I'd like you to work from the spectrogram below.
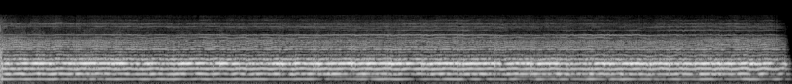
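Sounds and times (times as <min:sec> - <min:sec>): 
mellotron eight-voice choir: 0:00.0 - 0:07.9.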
